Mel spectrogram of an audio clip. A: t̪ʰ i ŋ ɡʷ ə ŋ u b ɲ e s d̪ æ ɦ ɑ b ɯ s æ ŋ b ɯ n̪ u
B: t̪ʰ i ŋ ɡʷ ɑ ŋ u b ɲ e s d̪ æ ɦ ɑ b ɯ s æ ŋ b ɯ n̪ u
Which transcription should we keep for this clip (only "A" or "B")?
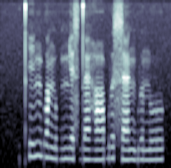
B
